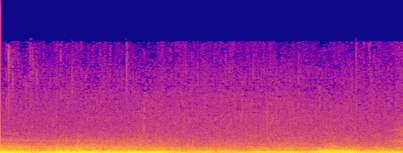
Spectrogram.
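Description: A thunderstorm: deep, rolling thunder rumbles continuously beneath a steady wash of heavy rain, loud, with no voices.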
